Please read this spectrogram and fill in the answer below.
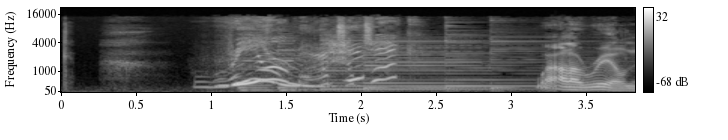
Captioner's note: both Gasp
